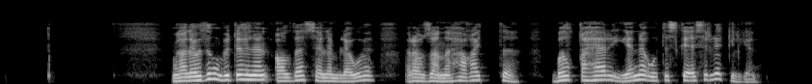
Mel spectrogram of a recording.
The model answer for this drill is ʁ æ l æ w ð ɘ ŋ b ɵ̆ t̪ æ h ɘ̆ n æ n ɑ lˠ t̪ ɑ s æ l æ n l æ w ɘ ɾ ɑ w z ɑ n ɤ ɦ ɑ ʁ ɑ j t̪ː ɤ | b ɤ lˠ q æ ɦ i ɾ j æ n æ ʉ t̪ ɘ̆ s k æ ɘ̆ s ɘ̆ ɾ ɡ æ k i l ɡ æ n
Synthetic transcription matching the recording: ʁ æ l æ w ð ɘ ŋ b ɵ̆ t̪ æ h ɘ̆ n æ n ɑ lˠ d̪ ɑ s æ l æ m l æ w ɘ ɾ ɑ w z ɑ n ɤ ɦ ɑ ʁ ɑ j t̪ː ɤ | b ɤ lˠ q æ ɦ æ ɾ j æ n æ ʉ t̪ ɘ̆ s k æ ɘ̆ s ɘ̆ ɾ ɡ æ k i l ɡ æ n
